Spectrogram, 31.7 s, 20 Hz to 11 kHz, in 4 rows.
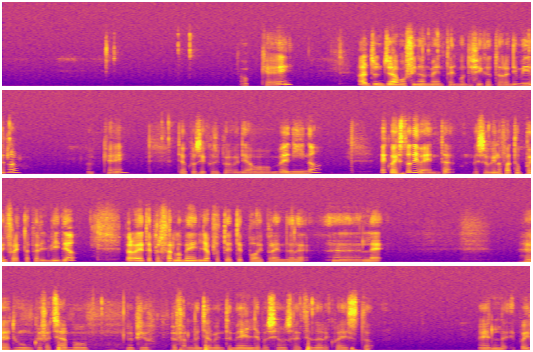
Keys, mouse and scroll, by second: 1.5 Delete, 6.4-8.3 drag, 10.3-12.1 drag, 12.6-14.4 middle drag, 16.8-18.6 middle drag, 25.2-27.1 right drag, 26.1 l, 28.2-30.2 right drag, 30.0 l.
